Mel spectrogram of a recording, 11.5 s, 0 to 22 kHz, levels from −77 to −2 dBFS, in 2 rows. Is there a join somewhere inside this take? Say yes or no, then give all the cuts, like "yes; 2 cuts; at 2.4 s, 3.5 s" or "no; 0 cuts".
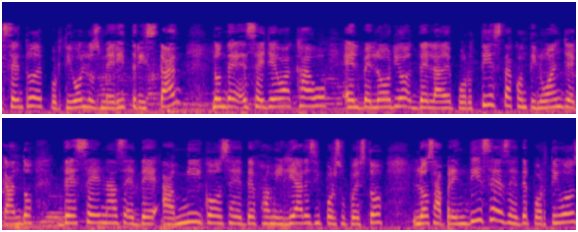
no; 0 cuts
